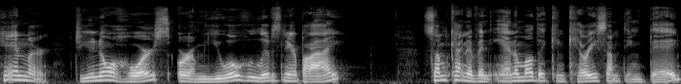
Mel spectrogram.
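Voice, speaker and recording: In a put-on character voice, this female-sounding speaker is raspy, with a very deep, low pitch for a woman and a moderate pace. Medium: read story.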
